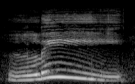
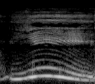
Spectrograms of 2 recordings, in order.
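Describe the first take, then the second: First: The syllable begins with an L sound. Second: The syllable begins with a Y sound. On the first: The speaker calls it right. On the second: The speaker calls it wrong.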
